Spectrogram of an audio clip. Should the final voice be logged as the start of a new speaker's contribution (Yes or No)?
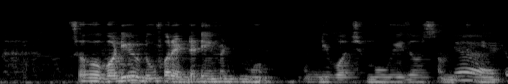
Yes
